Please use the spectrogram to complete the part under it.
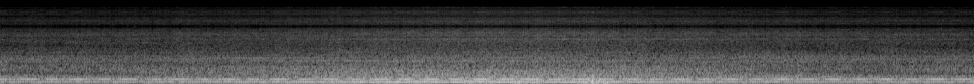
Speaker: so that's the existing heat pump as you can hear it's 12 years old loud on fire up and Loud running as well sitting right outside the homeowner's bedroom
